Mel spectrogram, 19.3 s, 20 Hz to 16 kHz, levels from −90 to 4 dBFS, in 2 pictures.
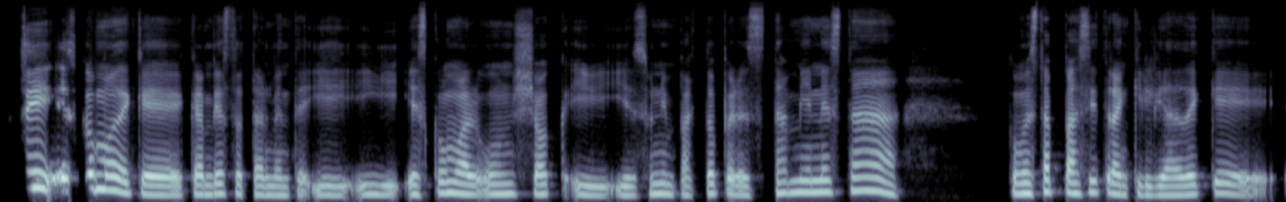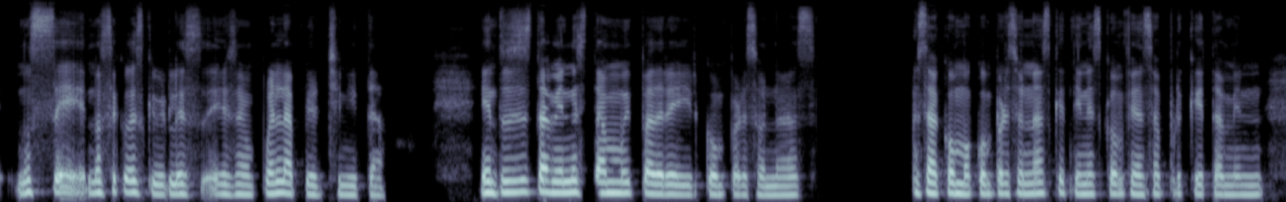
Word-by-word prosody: Sí, 290 Hz, +3 st, +5 dB
es 460 Hz, -1 st, +6 dB
como 265 Hz, -, +5 dB
de 210 Hz, -5 st, +4 dB
que 165 Hz, -3 st, +4 dB
cambias 175 Hz, +1 st, 0 dB
totalmente 160 Hz, -3 st, -3 dB
y 155 Hz, -1 st, -3 dB
y 165 Hz, 0 st, -4 dB
es 170 Hz, -2 st, -1 dB
como 195 Hz, -1 st, +1 dB
algún 175 Hz, +1 st, +1 dB
shock, 175 Hz, 0 st, -3 dB
y 155 Hz, -2 st, -3 dB
y 155 Hz, -, -3 dB
es 155 Hz, -, -10 dB
un 180 Hz, +1 st, +1 dB
impacto, 175 Hz, 0 st, -3 dB
pero -, -, -1 dB
es 155 Hz, -, -6 dB
también 205 Hz, +2 st, +1 dB
esta, 220 Hz, -3 st, 0 dB, 0.8 s
como 185 Hz, -, +2 dB
esta 200 Hz, +4 st, +2 dB
paz 195 Hz, -3 st, 0 dB
y 205 Hz, -, +1 dB
tranquilidad 160 Hz, -5 st, 0 dB
de 170 Hz, +1 st, +1 dB
que, 190 Hz, -, -3 dB, 0.2 s
no 205 Hz, -, +1 dB
sé 240 Hz, +3 st, 0 dB
no 205 Hz, 0 st, +2 dB
sé 215 Hz, +4 st, -5 dB
cómo 220 Hz, -2 st, +1 dB
describirles, 175 Hz, -3 st, -1 dB
eh, 175 Hz, -, -2 dB
se 175 Hz, +1 st, -1 dB
me 170 Hz, -, -2 dB
pone 190 Hz, +3 st, +1 dB
la 190 Hz, -2 st, +3 dB
piel 170 Hz, -3 st, -4 dB
chinita. 160 Hz, -2 st, -5 dB, 0.7 s
Entonces 205 Hz, +1 st, +3 dB
también 205 Hz, -2 st, +5 dB
está 200 Hz, -1 st, +1 dB
muy 195 Hz, 0 st, +3 dB
padre 180 Hz, -2 st, +3 dB
ir 165 Hz, 0 st, -5 dB
con 170 Hz, 0 st, 0 dB
personas 160 Hz, -1 st, -4 dB, 0.7 s
o 205 Hz, -, -3 dB
sea, 190 Hz, -1 st, +4 dB
como 185 Hz, -2 st, +2 dB
con 180 Hz, 0 st, 0 dB
personas 185 Hz, +1 st, -1 dB
que 210 Hz, -, -3 dB
tienes 180 Hz, -1 st, -2 dB
confianza, 180 Hz, -1 st, -2 dB
porque 170 Hz, 0 st, -7 dB
también, 165 Hz, 0 st, -3 dB
180 Hz, 185 wpm, -22 LUFS, 165-200 Hz, 0.8 s, es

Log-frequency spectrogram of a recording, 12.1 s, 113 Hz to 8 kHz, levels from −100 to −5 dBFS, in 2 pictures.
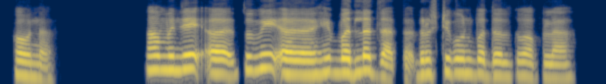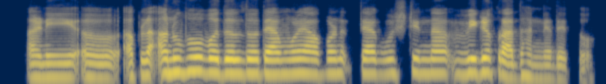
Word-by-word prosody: हो 180 Hz, -2 st, +3 dB
ना. 160 Hz, -4 st, -5 dB, 1.0 s
हां, 235 Hz, +1 st, +4 dB
म्हणजे 235 Hz, +2 st, +5 dB
अ, 200 Hz, -, +2 dB, 0.3 s
तुम्ही 240 Hz, +3 st, +2 dB
अ, 200 Hz, -, +5 dB, 0.3 s
हे 210 Hz, -, 0 dB
बदलत 210 Hz, +3 st, +5 dB
जातं. 150 Hz, -5 st, -2 dB
दृष्टिकोन 200 Hz, +1 st, -1 dB
बदलतो 175 Hz, -2 st, -2 dB
आपला 155 Hz, -1 st, -4 dB, 0.8 s
आणि 160 Hz, 0 st, -3 dB, 0.2 s
अ, 170 Hz, -, -5 dB, 0.4 s
आपला 180 Hz, +3 st, -2 dB
अनुभव 210 Hz, +2 st, +1 dB
बदलतो. 200 Hz, 0 st, +2 dB
त्यामुळे 195 Hz, +1 st, 0 dB
आपण 195 Hz, +1 st, -2 dB, 0.2 s
त्या 195 Hz, -1 st, 0 dB
गोष्टींना 200 Hz, +1 st, -5 dB
वेगळं 205 Hz, +2 st, 0 dB
प्राधान्य 160 Hz, -3 st, -3 dB
देतो. 145 Hz, -3 st, -12 dB
195 Hz, 125 wpm, -20 LUFS, 175-205 Hz, 1.0 s, म्हणजे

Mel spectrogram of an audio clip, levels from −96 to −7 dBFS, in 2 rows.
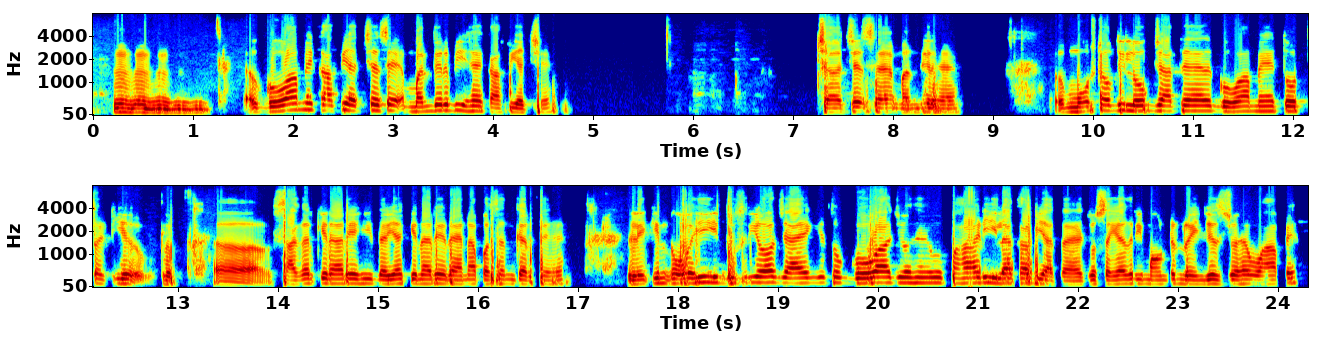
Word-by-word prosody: हुँ, 120 Hz, 0 st, -1 dB
हुँ, 115 Hz, -1 st, +2 dB
हुँ, 110 Hz, -1 st, +2 dB
हुँ, 105 Hz, -1 st, -2 dB
हुँ। 100 Hz, -2 st, -6 dB, 0.4 s
अ, -, -, +2 dB, 0.2 s
गोवा 165 Hz, +6 st, +5 dB
में 190 Hz, -, 0 dB
काफ़ी 165 Hz, +3 st, 0 dB
अच्छे 165 Hz, +1 st, +2 dB
से 165 Hz, 0 st, +1 dB, 0.2 s
मंदिर 165 Hz, +5 st, +1 dB
भी 170 Hz, -, 0 dB
है 150 Hz, -, +2 dB
काफ़ी 120 Hz, 0 st, -1 dB
अच्छे। 115 Hz, -, -2 dB, 2.7 s
चर्चेज 130 Hz, +3 st, 0 dB
है, 125 Hz, 0 st, 0 dB
मंदिर 115 Hz, +1 st, -1 dB
है। 110 Hz, -, -1 dB, 1.1 s
अ, -, -, +3 dB, 0.2 s
मोस्ट 140 Hz, +4 st, -2 dB
ऑफ 160 Hz, -1 st, +1 dB
दी 175 Hz, -, +1 dB
लोग 155 Hz, 0 st, +2 dB
जाते 160 Hz, 0 st, +1 dB
हैं 155 Hz, 0 st, +3 dB
गोवा 140 Hz, +1 st, +3 dB
में 150 Hz, 0 st, +1 dB
तो 145 Hz, -, +5 dB, 0.2 s
तटीय 135 Hz, +1 st, -1 dB
मतलब -, -, -3 dB, 0.4 s
अ, 95 Hz, -, 0 dB
सागर 120 Hz, +4 st, 0 dB
किनारे 140 Hz, -1 st, +2 dB
ही, 140 Hz, -, -2 dB
दरिया 130 Hz, +1 st, +3 dB
किनारे 135 Hz, 0 st, +1 dB
रहना 125 Hz, +1 st, 0 dB
पसंद 130 Hz, 0 st, -2 dB
करते 125 Hz, -1 st, 0 dB
हैं। 120 Hz, -, -4 dB, 0.7 s
लेकिन 145 Hz, +4 st, -1 dB
वही 150 Hz, +5 st, +3 dB
दूसरी 160 Hz, +3 st, -2 dB
ओर 170 Hz, -, +3 dB
जाएँगें, 155 Hz, +1 st, +1 dB
तो 160 Hz, -, +1 dB, 0.2 s
गोवा 160 Hz, +3 st, +5 dB
जो 160 Hz, 0 st, +3 dB
है 160 Hz, -, -1 dB
वो 160 Hz, 0 st, 0 dB
पहाड़ी 155 Hz, +2 st, +1 dB
इलाका 145 Hz, -1 st, +1 dB
भी -, -, +2 dB
आता 110 Hz, -1 st, -2 dB
है, 110 Hz, -, +1 dB
जो 125 Hz, -, +2 dB
सह्याद्री 130 Hz, +2 st, +1 dB
माउंटेन 120 Hz, +1 st, -2 dB
रेंजेज़ 120 Hz, 0 st, 0 dB
जो 125 Hz, -, +4 dB
है 130 Hz, -, +2 dB
वहाँ 125 Hz, 0 st, +1 dB
पे, 150 Hz, -, +1 dB
140 Hz, 160 wpm, -13 LUFS, 125-155 Hz, 2.7 s, गोवा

